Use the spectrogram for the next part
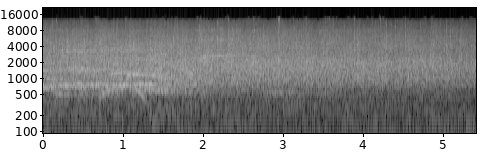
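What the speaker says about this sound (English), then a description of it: "Give Quentin a big round of applause." An audience at a clean energy address by President Obama gives a big, steady round of applause, with a faint cheer at the start, the clapping staying dense and even throughout.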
